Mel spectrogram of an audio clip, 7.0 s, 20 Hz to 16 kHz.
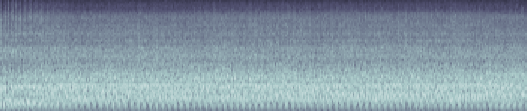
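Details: Craftsman snowblower after realigning misaligned shift rod for missing 6th forward and slow reverse, run through speeds one to six and reverse: even, steady engine drone, no knocks, surges or grinding; normal running.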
